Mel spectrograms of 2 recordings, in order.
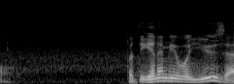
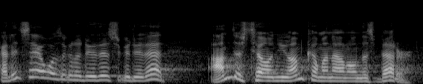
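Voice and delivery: high, impassioned preaching voice; rising sermon intensity; fervent preaching; 8 semitones higher than usual. Acted. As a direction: preach it up with fire. Preaching declaration of faith.

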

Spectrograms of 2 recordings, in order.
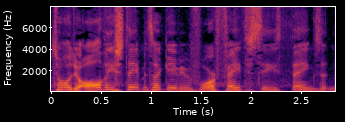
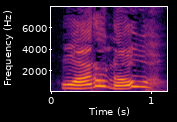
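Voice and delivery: loud, very high mock protest; hammed-up high-pitched doubt; doubtful squeal; 14 semitones higher, 10 dB louder than usual. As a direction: whine it up high as a reluctant hero. Acting out Gideon's doubtful reply.

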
